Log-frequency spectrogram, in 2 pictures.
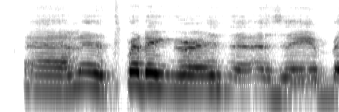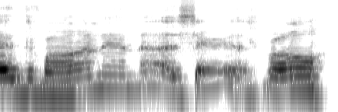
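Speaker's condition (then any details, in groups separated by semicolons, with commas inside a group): Friedreich's ataxia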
